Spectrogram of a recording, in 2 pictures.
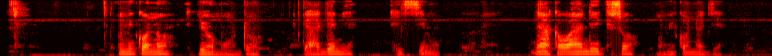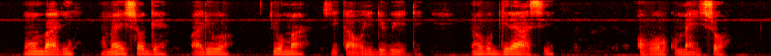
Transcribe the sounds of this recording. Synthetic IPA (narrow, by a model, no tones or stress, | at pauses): emiko̞no̞eɟo̞ːmuːntu | ɡaɡe̞mje̞ | eisḭmu | nakawaːndiːki̥so̞ | mumiko̞no̞ɟe̞ | muːmbali | mumaiso̞ɡe̞ | waliwo̞ | cuːma | cikawiːdiβwiːdi | no̞ːβuɡiɾasi | oβwo̞ːkumaiso̞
